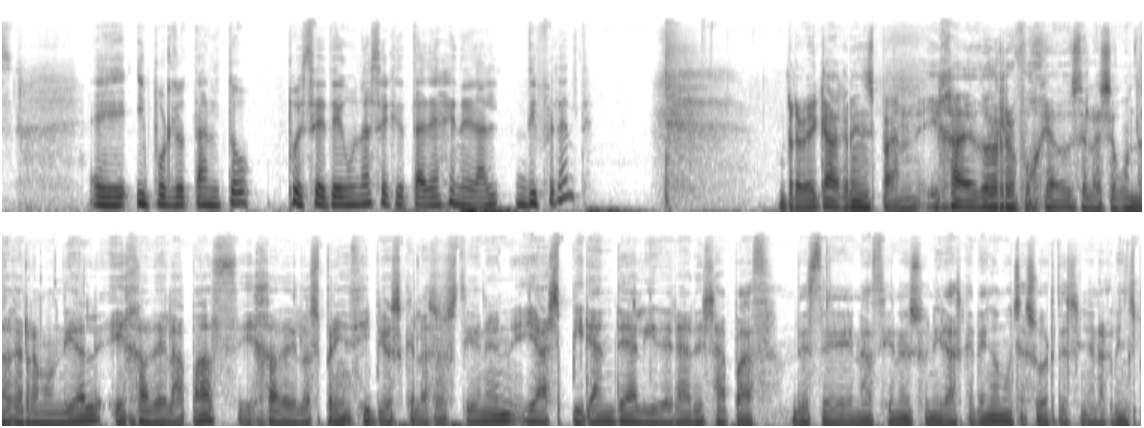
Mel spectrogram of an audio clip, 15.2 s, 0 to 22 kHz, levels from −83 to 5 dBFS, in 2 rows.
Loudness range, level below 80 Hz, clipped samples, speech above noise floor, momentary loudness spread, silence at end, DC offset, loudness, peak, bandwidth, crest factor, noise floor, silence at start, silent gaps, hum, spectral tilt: 3 LU; -34 dBFS; under 0.1%; 22 dB; 9 LU; 0 s; under 0.1%; -23 LUFS; -4 dBFS; 15 kHz; 18 dB; -45 dBFS; 0 s; none; none; -6 dB/octave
